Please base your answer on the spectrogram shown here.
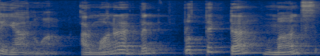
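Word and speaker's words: Januar: জানুয়ারিকে কি লিখতে পারি আমরা? ডচে ইয়ানুয়া। এটাকে বলে ইয়ানুয়া।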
